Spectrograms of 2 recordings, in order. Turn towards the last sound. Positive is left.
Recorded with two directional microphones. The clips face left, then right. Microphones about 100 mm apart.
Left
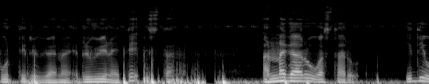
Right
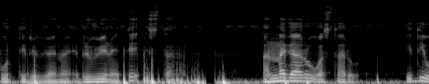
turn(degrees=45)  # may be behind; listen again after turning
